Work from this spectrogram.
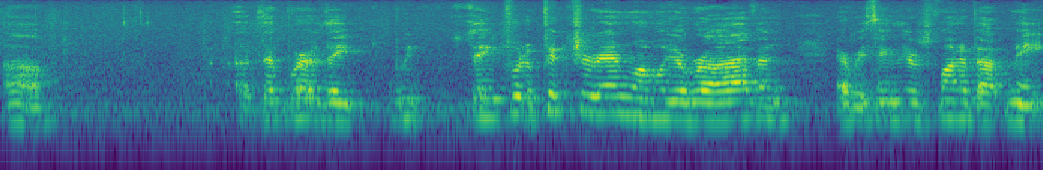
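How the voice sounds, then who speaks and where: A woman speaking with long, frequent pauses amid noticeable background noise and audible room echo. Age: 80s+. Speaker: retirement community resident. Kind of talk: casual interview chat. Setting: in her apartment. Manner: halting.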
